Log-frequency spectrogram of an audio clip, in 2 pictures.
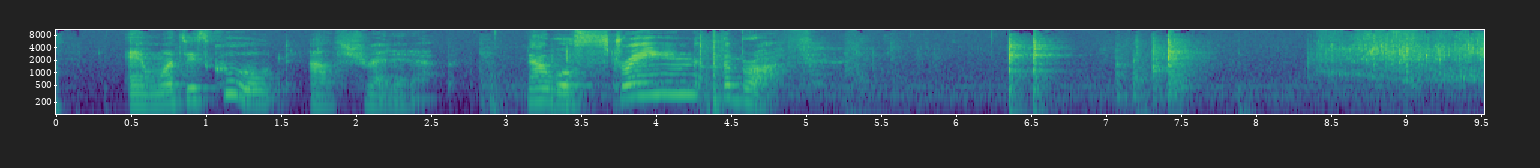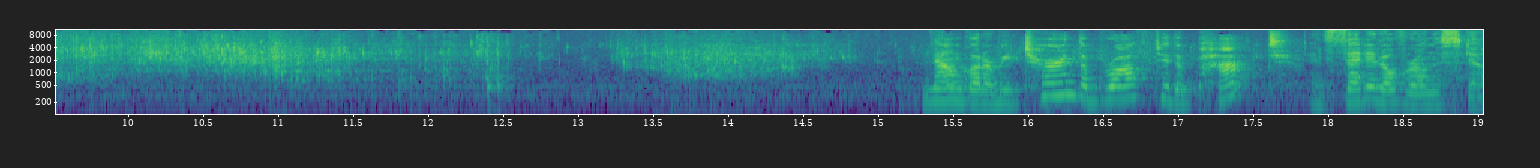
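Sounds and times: broth splashing into a bowl: 0:08.4 - 0:15.3.

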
